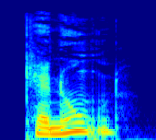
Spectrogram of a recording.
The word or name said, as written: kanon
